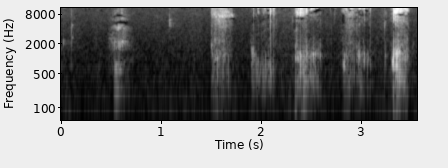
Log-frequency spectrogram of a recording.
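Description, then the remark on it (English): A voice does Foley work during a D&D game, making a series of wet, sputtering raspberry noises imitating someone farting, five or six bursts of rising loudness with brief pauses between, the last ones the loudest. “Oh, it's definitely farting.”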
